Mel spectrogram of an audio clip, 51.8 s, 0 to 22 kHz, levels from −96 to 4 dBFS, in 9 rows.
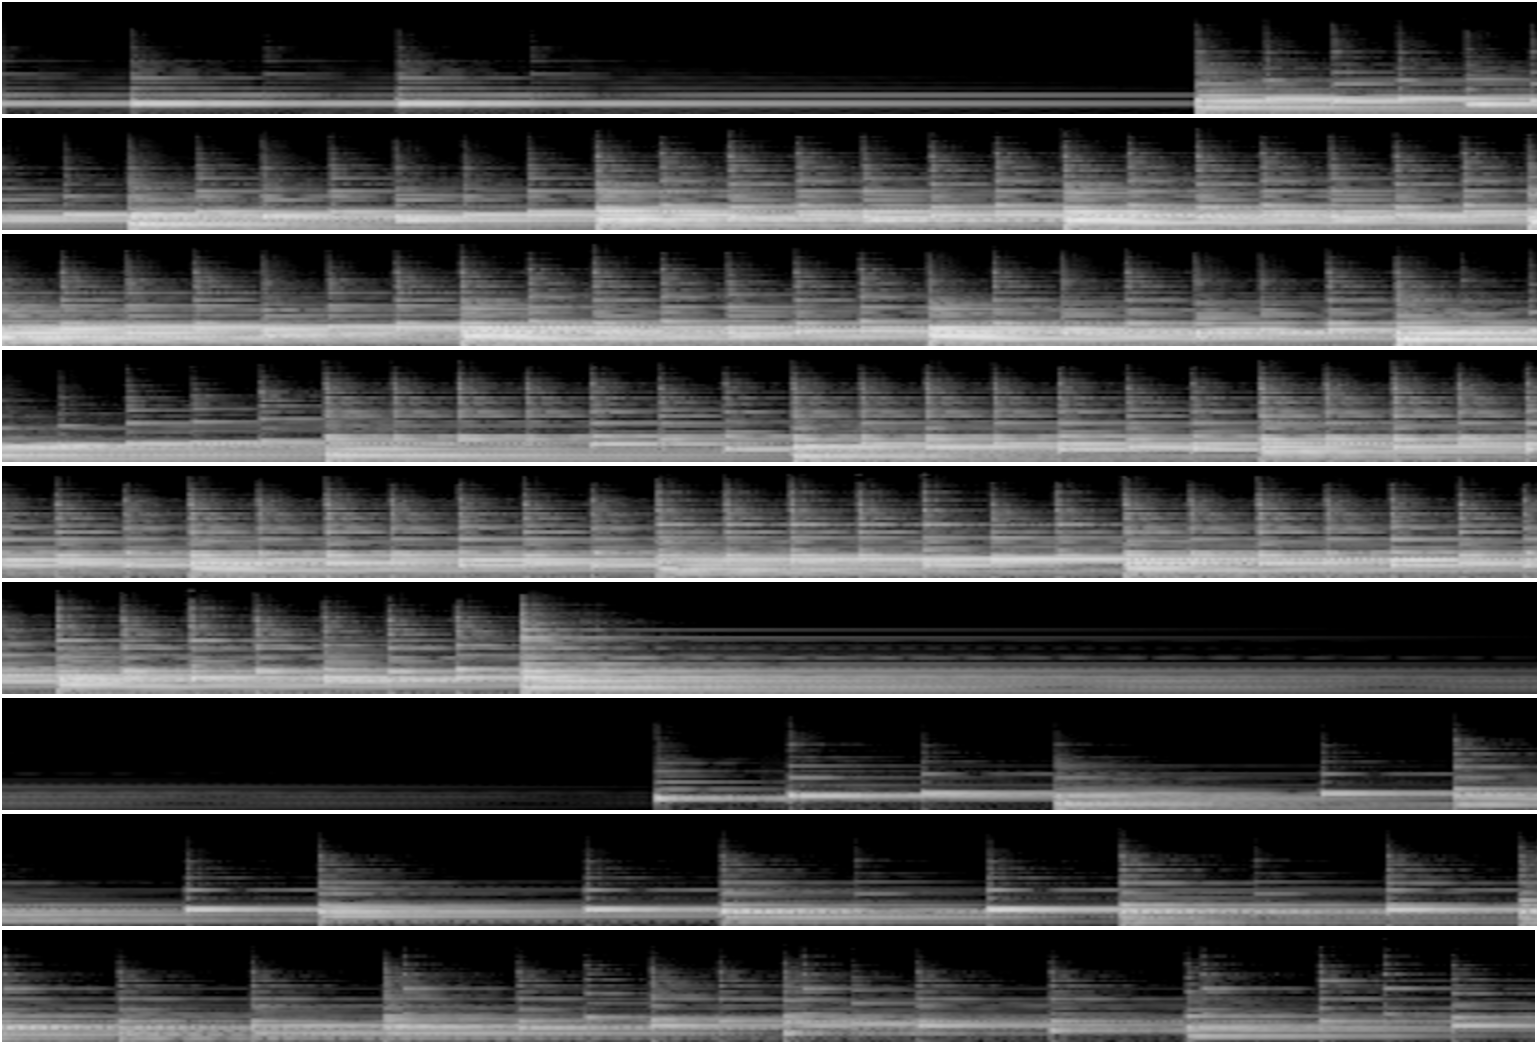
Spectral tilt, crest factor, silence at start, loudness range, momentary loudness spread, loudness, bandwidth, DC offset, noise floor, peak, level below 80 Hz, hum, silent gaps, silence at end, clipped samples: -7.5 dB/octave; 20 dB; 0 s; 16 LU; 19 LU; -21 LUFS; 9.8 kHz; under 0.1%; -85 dBFS; -2 dBFS; -48 dBFS; none; none; 0 s; under 0.1%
